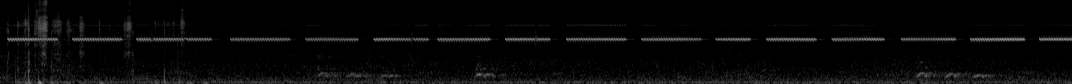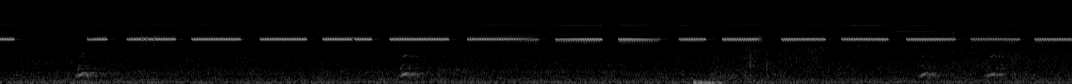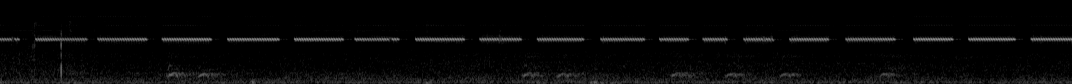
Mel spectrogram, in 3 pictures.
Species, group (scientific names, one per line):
Oecanthus pellucens
Orthoptera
